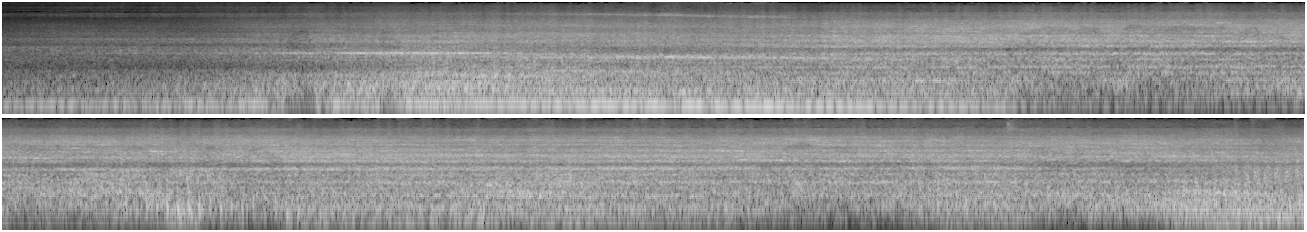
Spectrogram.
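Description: An intermodal container freight train passing close by: its locomotives rumble past in roughly the first dozen seconds, then a long string of container wagons follows with a steady clattering of wheels over the rails.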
